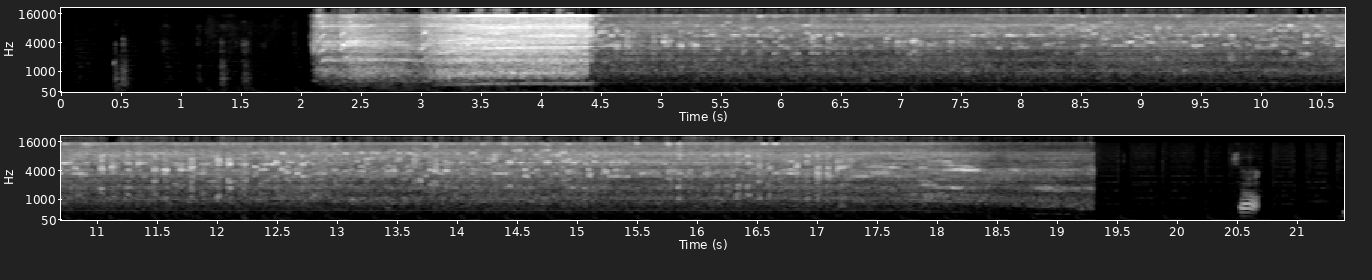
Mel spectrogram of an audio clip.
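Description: A double-action electric polisher fitted with a thin wool buff works ultra-fine compound into a Suzuki Wagon R's paint. It starts with a brief loud burst, then settles into a steady, even whirring drone for about fifteen seconds before cutting off.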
